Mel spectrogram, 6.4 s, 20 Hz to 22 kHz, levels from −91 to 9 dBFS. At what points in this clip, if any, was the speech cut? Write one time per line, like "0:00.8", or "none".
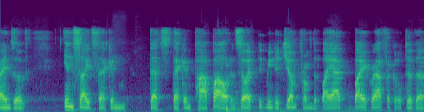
none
